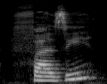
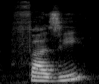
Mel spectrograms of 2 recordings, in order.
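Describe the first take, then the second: The two takes are said the same way.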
